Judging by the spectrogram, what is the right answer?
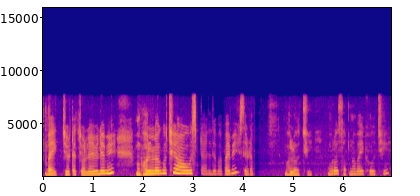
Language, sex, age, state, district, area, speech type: Odia, female, 18-30, Odisha, Malkangiri, urban, spontaneous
